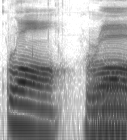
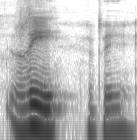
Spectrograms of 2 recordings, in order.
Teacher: It has fatha, it is heavy. If it has kasra, ri. Ri. So it is not heavy.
